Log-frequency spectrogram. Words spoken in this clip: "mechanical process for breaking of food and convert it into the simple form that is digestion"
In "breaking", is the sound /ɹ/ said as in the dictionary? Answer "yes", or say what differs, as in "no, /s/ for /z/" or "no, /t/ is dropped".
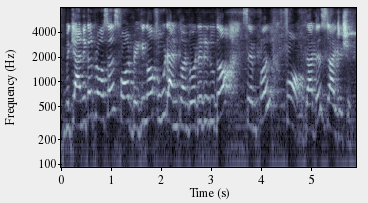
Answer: no, /ɹ/ is dropped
